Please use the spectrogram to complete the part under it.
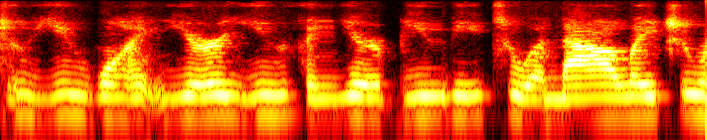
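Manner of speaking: sinister, malevolent, wicked spirit voice. Speaker retells a spirit coming through in a video, imitating an evil, wicked voice. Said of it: "had a real evil, wicked voice".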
